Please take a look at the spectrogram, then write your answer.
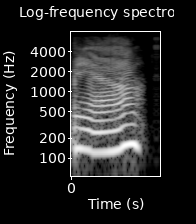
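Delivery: loud rising cat meow. Pretend.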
